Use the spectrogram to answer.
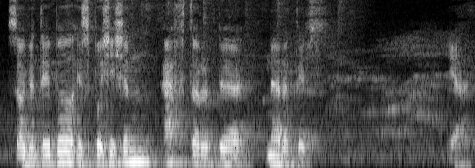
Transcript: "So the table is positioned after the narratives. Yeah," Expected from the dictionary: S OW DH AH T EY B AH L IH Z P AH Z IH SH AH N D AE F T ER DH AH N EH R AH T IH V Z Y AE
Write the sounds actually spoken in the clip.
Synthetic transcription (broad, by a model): S OW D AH T EY B AH L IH S P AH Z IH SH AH N AA F T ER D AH N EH R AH T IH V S Y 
